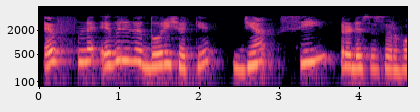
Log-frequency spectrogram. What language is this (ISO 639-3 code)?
guj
